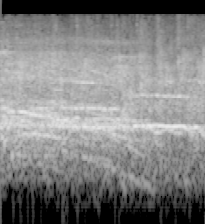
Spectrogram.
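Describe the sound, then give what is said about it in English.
An audience cheers, shouts and claps together on cue to make noise, a loud, steady roar of mixed voices and applause that fills the space without letting up for the full few seconds. “Up there, cheer, shout, clap. Make some noise.”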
